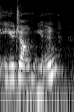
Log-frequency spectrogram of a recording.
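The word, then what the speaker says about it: Youn Yuh-jung: I wish I had looked up how to say her name correctly before this, and I apologize to everyone. But it's Yoo Jong-yoon.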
